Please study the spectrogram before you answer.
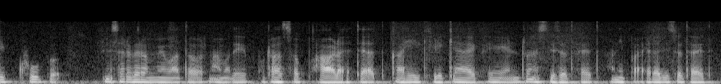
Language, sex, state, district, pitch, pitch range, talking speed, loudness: Marathi, male, Maharashtra, Dhule, 105 Hz, 100-110 Hz, 150 wpm, -17 LUFS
